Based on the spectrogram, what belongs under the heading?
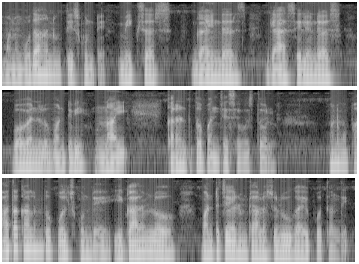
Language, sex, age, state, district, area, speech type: Telugu, male, 45-60, Andhra Pradesh, Chittoor, urban, spontaneous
